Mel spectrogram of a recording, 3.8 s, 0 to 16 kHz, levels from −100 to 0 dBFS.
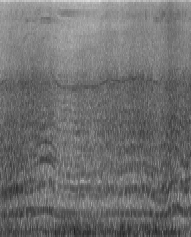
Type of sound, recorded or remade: recorded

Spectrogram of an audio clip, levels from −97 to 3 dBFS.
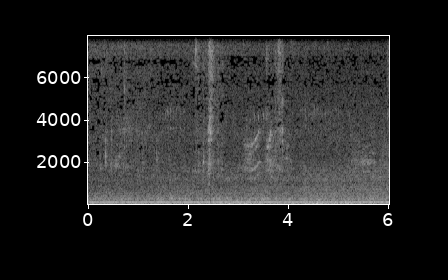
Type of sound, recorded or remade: recorded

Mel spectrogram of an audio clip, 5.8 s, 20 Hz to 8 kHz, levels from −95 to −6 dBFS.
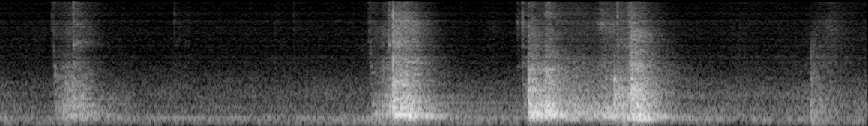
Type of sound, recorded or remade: remade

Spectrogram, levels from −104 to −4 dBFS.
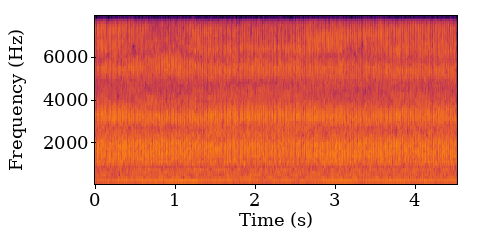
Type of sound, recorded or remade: recorded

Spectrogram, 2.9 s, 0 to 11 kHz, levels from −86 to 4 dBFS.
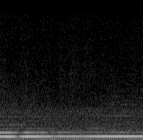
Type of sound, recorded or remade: recorded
